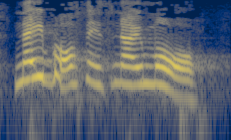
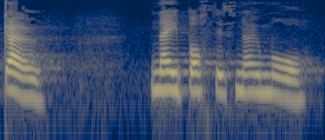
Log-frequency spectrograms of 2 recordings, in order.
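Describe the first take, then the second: First: Loud, slow and solemn; grand pronouncement. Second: Mock solemn pronouncement. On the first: Acted. Jezebel grandly announcing Naboth's death to Ahab. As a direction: announce it like a herald of doom. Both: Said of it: "I expect she didn't speak like that".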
